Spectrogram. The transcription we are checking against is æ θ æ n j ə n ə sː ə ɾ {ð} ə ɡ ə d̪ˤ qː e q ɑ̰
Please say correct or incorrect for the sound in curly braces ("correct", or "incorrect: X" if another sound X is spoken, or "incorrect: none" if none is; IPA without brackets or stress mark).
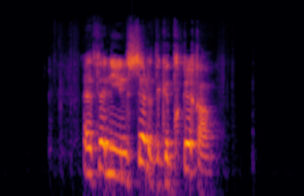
correct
